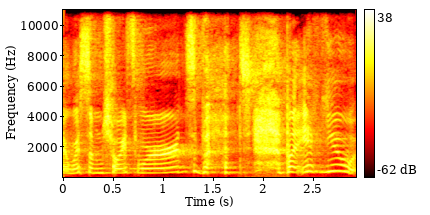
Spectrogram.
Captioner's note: laughs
